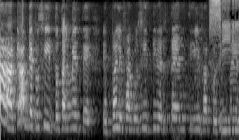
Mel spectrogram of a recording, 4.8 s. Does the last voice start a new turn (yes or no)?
yes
